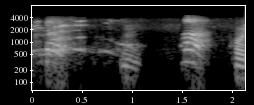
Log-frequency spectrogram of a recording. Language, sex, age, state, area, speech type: Manipuri, male, 30-45, Manipur, urban, conversation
